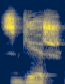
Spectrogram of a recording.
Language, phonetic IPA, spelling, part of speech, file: Polish, [zʲɟɛʃ], Zgierz, proper noun, Pl-Zgierz.ogg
